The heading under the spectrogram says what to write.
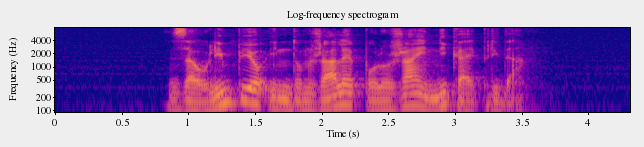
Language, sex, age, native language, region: Slovenian, male, 18-29, Slovenian, Gorenjska region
